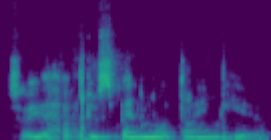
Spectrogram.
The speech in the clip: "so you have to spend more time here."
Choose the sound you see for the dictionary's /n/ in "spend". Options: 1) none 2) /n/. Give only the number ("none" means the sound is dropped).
2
